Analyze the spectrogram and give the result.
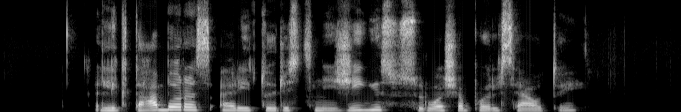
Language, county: Lithuanian, Vilnius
